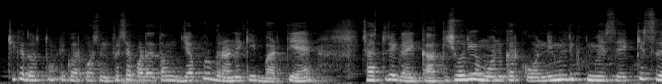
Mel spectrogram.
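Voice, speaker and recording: A man's voice: high voice, mellow. An unwell man teaching an exam-prep lesson in a casual way, repeating himself, apologizing often and building memory tricks. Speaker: online exam tutor. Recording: echoey, dull lo-fi room recording.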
